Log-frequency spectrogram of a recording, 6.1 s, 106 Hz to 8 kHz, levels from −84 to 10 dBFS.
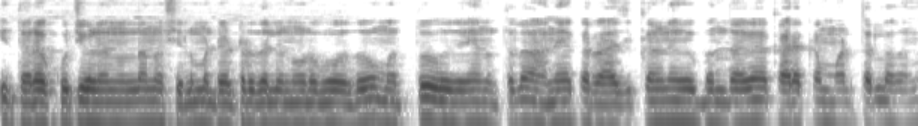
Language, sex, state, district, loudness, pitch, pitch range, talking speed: Kannada, male, Karnataka, Bijapur, -27 LUFS, 125 Hz, 120-125 Hz, 155 wpm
